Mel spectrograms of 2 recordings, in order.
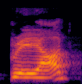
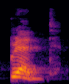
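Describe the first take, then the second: First: The A is pronounced. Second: The A is silent. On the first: The speaker calls it wrong. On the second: The speaker calls it right.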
